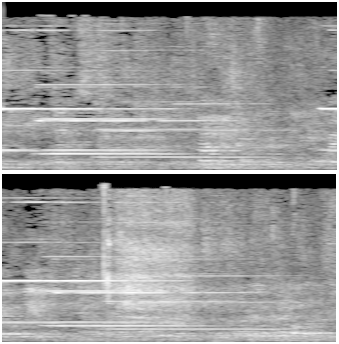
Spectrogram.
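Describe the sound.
A parliament's electric voting bell, rung to call a vote on whether to grant urgency to a deputies' request, rings steadily for several seconds, a sustained, bright metallic tone with shimmering overtones, while a low murmur of many voices continues underneath.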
